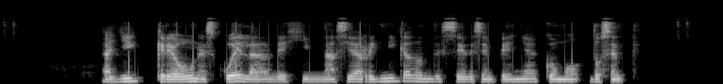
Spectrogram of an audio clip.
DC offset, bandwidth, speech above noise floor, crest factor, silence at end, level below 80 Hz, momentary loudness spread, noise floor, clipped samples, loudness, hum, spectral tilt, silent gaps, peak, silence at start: under 0.1%; 9.6 kHz; 53 dB; 20 dB; 1 s; -60 dBFS; 7 LU; -71 dBFS; under 0.1%; -19 LUFS; none; -4.5 dB/octave; none; 0 dBFS; 1 s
